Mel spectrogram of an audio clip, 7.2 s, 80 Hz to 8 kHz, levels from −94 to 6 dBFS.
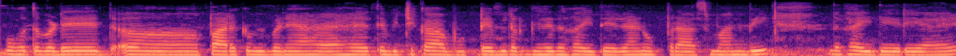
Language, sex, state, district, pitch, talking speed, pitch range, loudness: Punjabi, female, Punjab, Fazilka, 175 Hz, 175 wpm, 175-180 Hz, -16 LUFS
